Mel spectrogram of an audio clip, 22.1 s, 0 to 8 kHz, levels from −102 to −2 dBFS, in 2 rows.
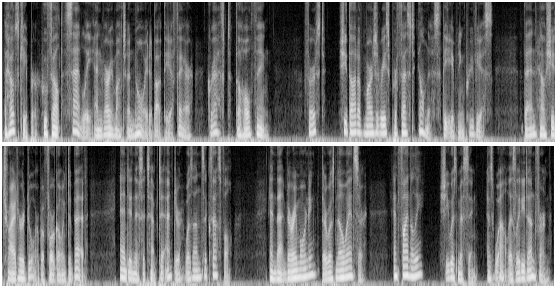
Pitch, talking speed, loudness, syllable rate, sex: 105 Hz, 165 wpm, -19 LUFS, 5.4 syllables/s, male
